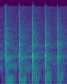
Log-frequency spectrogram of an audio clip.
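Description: A cleaver chops fish on a cutting board for traditional Shunde cooking, six sharp, evenly spaced knocks in a steady rhythm, close and clear with no talk.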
